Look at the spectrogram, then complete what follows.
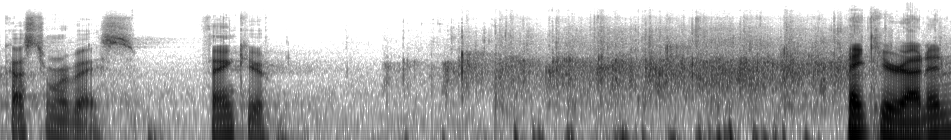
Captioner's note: applause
